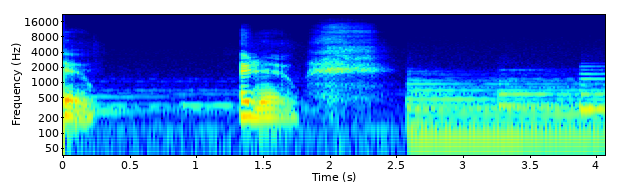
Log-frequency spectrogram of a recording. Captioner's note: sobs; somber music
